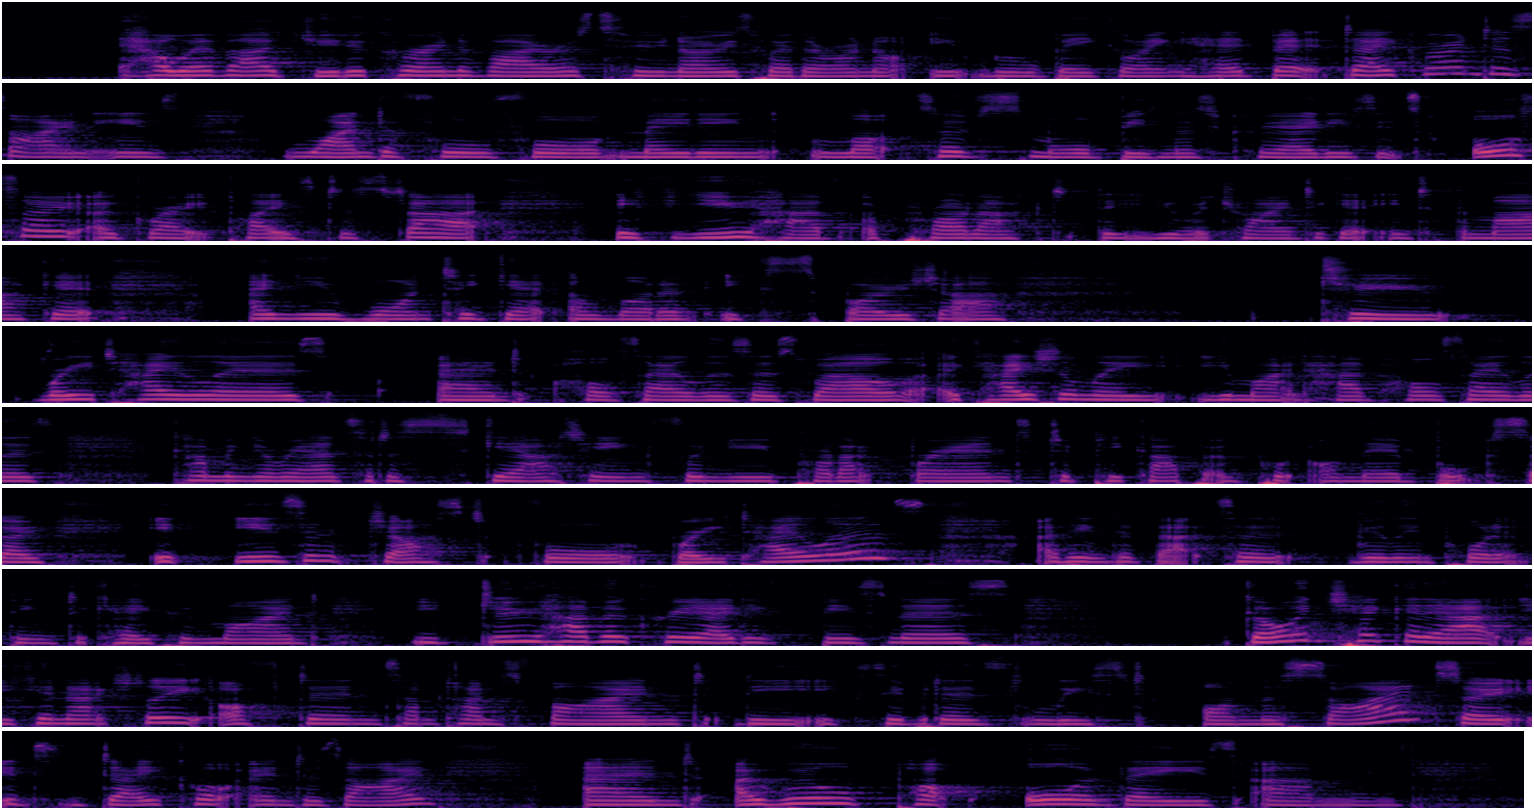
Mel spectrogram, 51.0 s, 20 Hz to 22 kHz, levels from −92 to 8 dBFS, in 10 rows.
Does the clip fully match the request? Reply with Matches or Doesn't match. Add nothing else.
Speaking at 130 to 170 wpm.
Matches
